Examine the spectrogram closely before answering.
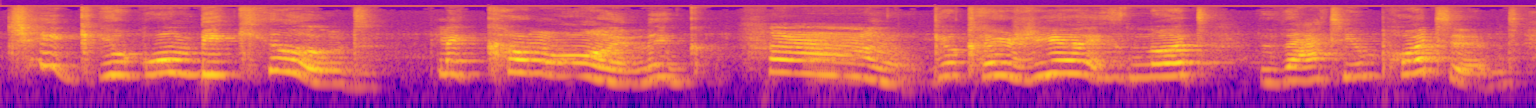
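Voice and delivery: high, loud, slow exasperated scolding; mock angry scolding. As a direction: scold the character like a fed-up friend. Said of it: "so angry at her".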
